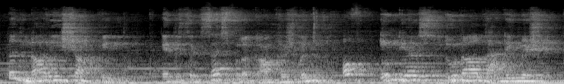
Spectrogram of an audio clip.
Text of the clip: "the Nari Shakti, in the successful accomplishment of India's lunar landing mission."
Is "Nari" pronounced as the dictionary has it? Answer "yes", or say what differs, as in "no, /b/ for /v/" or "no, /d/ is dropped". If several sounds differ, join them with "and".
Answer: no, /l/ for /n/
